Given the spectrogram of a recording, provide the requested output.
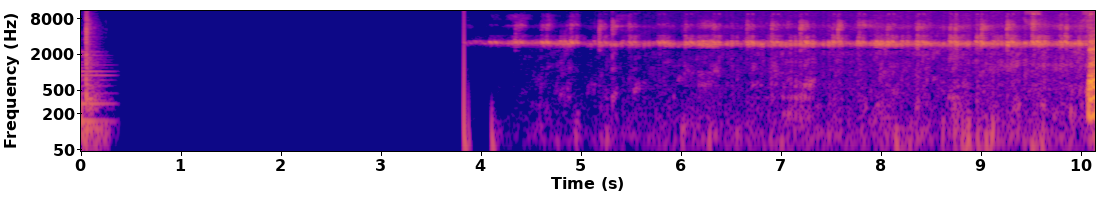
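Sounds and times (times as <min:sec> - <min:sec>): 
crickets chirping in a forest: 0:03.8 - 0:10.1
low outdoor forest ambience: 0:03.8 - 0:10.1.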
